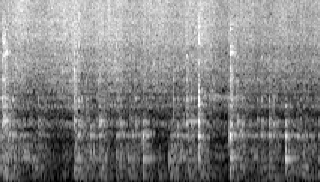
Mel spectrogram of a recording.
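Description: Onions and garlic sizzling as they sauté in a pot, stirred with a wooden spoon. A few light knocks of the spoon against the pot sound through the steady sizzle.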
